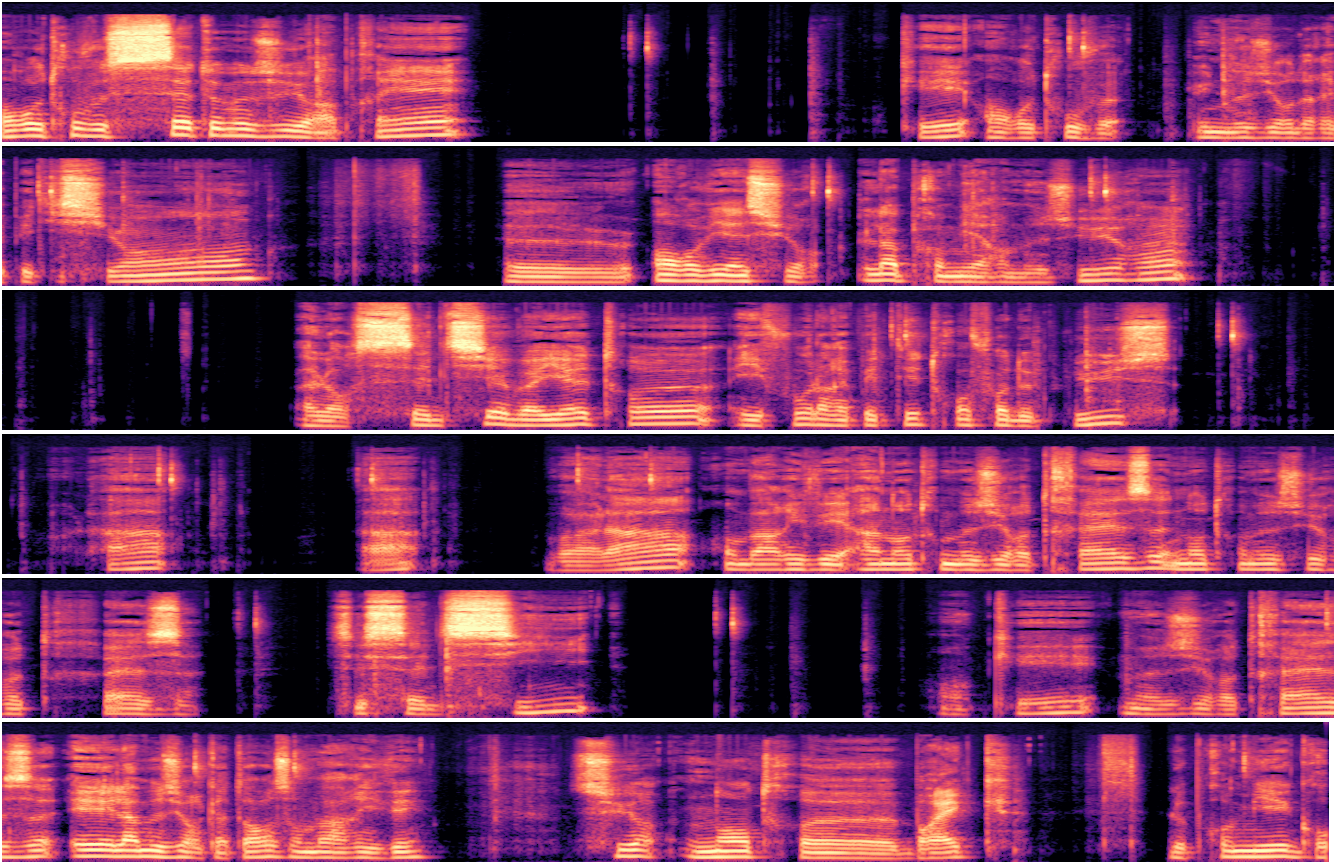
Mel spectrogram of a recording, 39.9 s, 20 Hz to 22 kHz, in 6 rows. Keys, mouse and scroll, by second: 0.6 click, 1.6 ctrl+c, 3.2 click, 4.1 ctrl+v, 5.4 click, 6.2 ctrl+c, 6.8 click, 7.7 ctrl+v, 10.7 click, 11.5 ctrl+c, 12.1 ctrl+click, 13.3 ctrl+v, 17.8 click, 18.8 ctrl+c, 19.4 ctrl+click, 20.1 ctrl+v, 20.8 ctrl+click, 21.1 ctrl+v, 21.8 scroll up 2, 22.1 ctrl+v, 22.9-23.4 scroll up 2, 27.8 scroll up 2, 28.9 ctrl+c, 30.2 click, 31.0 ctrl+v, 33.3-34.5 drag, 34.7 click, 39.5 click.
